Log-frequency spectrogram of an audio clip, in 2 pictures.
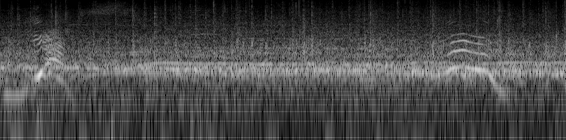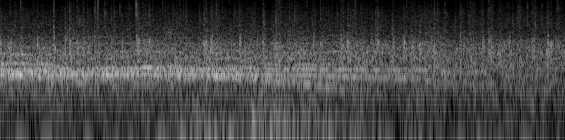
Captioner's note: audience applause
